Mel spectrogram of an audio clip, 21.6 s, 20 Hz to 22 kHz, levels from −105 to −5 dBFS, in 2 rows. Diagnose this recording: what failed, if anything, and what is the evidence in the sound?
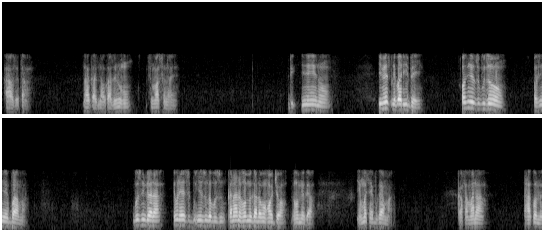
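The codec stage failed. The speech is band-limited throughout to roughly 300 Hz to 3.7 kHz, with a plainly rough, synthetic texture. That is the iLBC codec coding each 20 ms frame's excitation independently, and the damage fits its 15.2 kbps mode.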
